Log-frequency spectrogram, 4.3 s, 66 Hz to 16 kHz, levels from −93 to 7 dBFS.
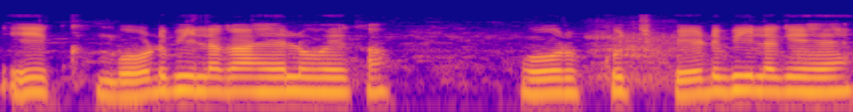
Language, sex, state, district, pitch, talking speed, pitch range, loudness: Hindi, male, Uttar Pradesh, Saharanpur, 180 Hz, 185 wpm, 170-185 Hz, -15 LUFS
